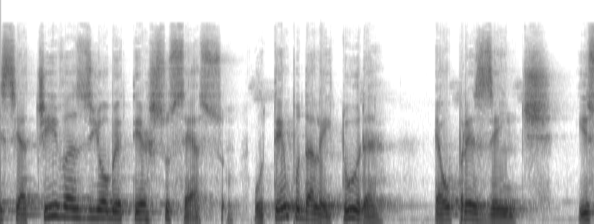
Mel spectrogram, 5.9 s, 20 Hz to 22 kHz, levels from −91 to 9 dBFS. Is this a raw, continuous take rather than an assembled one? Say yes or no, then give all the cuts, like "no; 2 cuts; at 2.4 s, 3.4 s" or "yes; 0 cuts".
no; 1 cut; at 2.5 s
